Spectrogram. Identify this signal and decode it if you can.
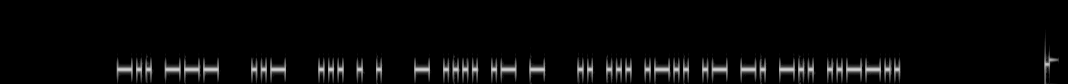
Morse code, heard as a keyed tone, about 25 wpm, 700 Hz. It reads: DO U SEE THAT ISLAND?
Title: Sentences from Top 500 Words and Abbreviations 25wpm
